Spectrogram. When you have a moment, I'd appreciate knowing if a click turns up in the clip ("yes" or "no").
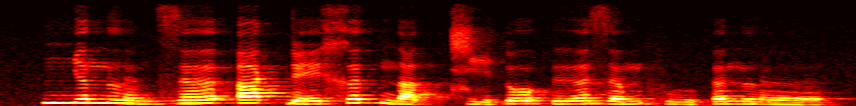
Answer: no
